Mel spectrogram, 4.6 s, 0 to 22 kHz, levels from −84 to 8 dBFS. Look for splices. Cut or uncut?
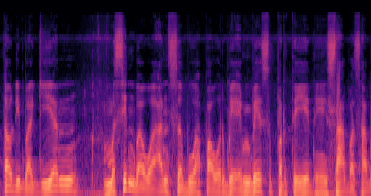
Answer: uncut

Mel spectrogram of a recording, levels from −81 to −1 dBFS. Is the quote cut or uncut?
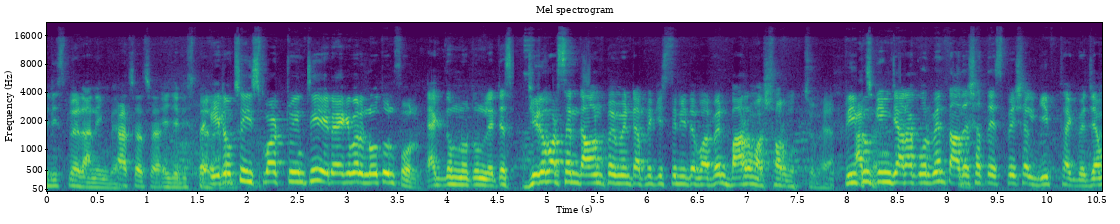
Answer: cut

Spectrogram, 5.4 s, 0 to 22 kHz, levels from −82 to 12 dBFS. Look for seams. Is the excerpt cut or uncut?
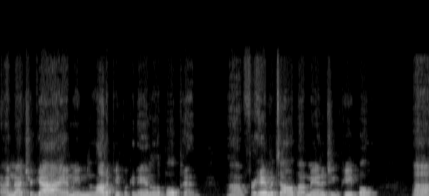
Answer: uncut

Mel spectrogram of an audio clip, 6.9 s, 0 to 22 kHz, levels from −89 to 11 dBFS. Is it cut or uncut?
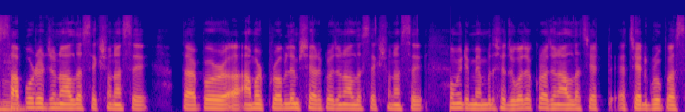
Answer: cut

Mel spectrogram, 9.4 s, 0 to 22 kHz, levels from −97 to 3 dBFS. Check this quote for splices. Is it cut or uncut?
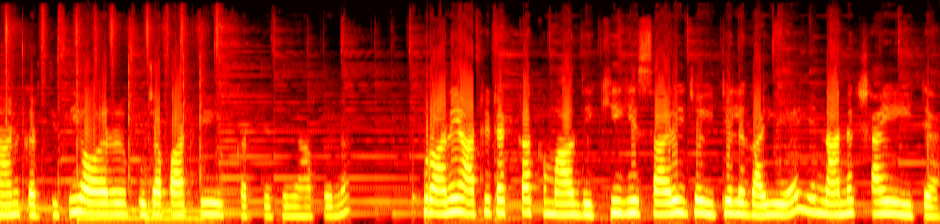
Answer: cut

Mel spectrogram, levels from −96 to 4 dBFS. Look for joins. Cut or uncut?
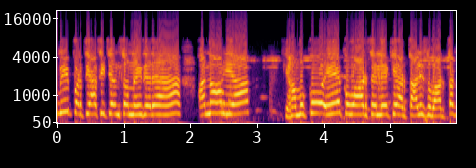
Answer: cut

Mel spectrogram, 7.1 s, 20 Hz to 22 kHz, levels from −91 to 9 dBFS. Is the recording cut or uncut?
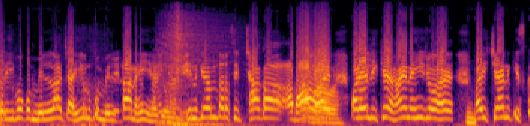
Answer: cut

